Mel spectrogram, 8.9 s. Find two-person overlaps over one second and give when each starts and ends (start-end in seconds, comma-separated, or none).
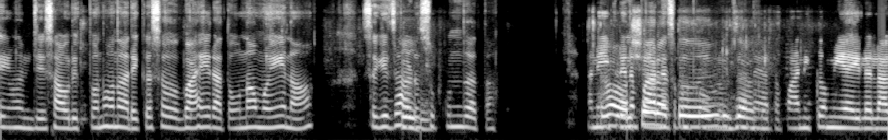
6.0-7.7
